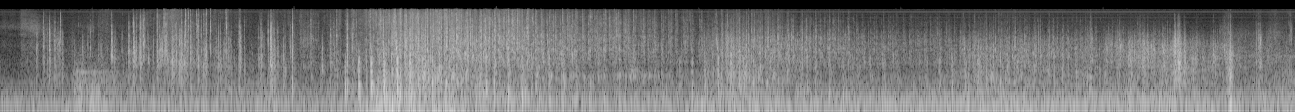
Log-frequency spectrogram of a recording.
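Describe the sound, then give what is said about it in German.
Newspaper pages are turned, folded, smoothed and impatiently shaken in a silent reading room stacked with past editions. The papery rustling and crackling is continuous, with a fuller, louder burst of handling near the middle. “Das Umblättern der Seiten, das Falten, das Glattstreichen, das ungeduldige Schütteln oder Schlagen, wenn ein Blatt nicht gleich gehorcht.”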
